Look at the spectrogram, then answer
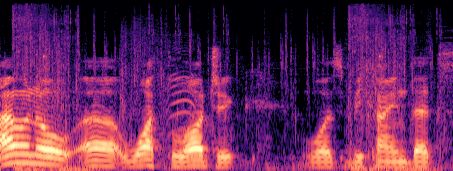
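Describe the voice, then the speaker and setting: With a non-native accent, a man talks at a fairly slow pace, his pitch swinging very widely. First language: not English. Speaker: gaming YouTuber. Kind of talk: gameplay commentary. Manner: casual, frequent filler uhs.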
